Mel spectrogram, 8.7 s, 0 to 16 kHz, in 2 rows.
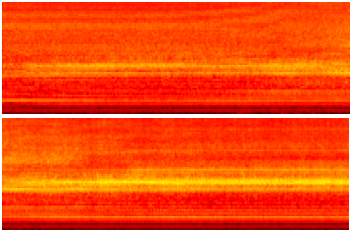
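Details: New REAIM RPW 100 Pro pressure washer (1000 W, 15 L/min) at maximum pressure on a 900 W supply: an even motor drone at constant pitch with no knocking or surging. Running healthy.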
